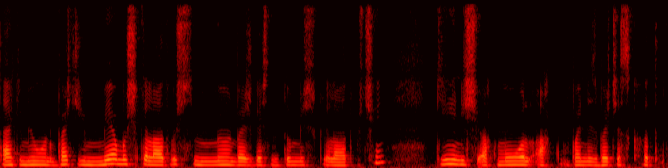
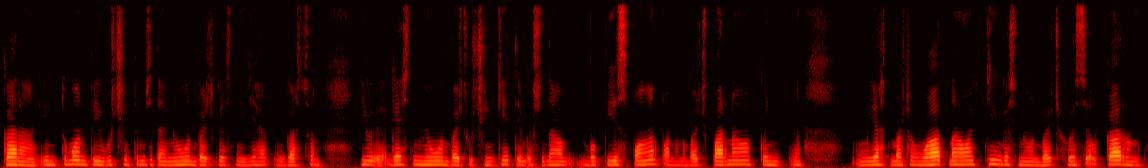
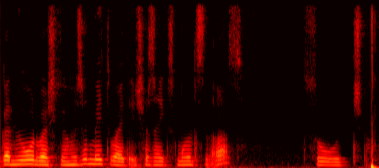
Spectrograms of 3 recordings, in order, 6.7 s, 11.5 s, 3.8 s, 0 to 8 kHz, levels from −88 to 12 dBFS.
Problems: none marked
